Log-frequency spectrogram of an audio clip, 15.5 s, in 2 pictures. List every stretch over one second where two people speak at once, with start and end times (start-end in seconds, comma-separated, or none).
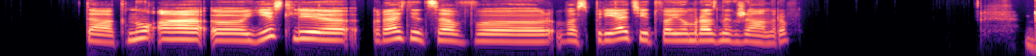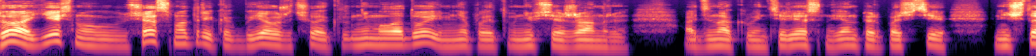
none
